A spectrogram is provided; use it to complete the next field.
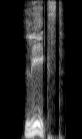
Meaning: second-person singular present of legen
- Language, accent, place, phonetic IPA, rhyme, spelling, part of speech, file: German, Germany, Berlin, [leːkst], -eːkst, legst, verb, De-legst.ogg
